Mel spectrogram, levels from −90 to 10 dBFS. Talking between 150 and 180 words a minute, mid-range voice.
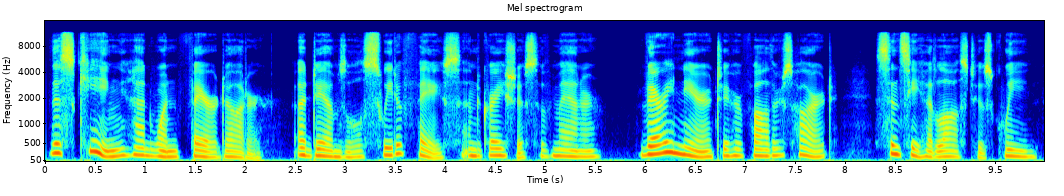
Yes: average, 160 wpm; medium, 165 Hz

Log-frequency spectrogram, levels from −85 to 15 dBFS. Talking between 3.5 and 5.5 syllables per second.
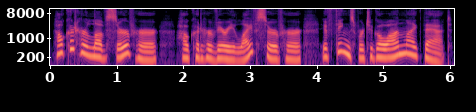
Yes: 4.8 syllables/s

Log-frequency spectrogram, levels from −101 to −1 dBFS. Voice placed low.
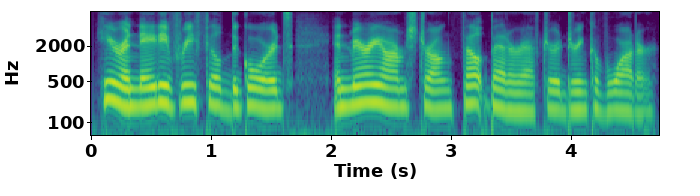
No: medium, 185 Hz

